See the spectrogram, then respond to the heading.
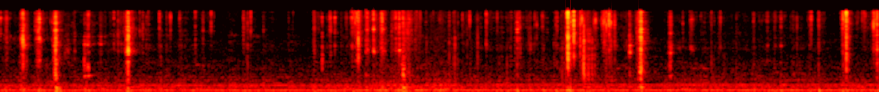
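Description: A handheld bar of dry yellow soap with a blue and green glitter coating is scraped and shaved with a metal blade, producing crumbly curls. Sharp, bright scraping clicks and short crackles come at an irregular pace over a quiet, steady low hum.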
